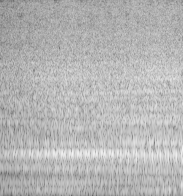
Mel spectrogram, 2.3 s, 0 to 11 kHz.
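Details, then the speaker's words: 2020 Chevrolet Colorado with V8 swap, idling with hood on after first short drive; electric cooling fan comes on slowly, ramps up as needed, holds, then slows. Steady even V8 idle under soft fan rush, no knocks or misses. Fan controls seem right, not running wide open. "the fan is spinning very, very slowly, and it's the way it's designed to do. It kind of comes on slowly, and then as it needs it, it kind of ramps up the speed and holds it, and then it brings it back down."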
